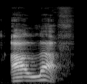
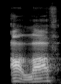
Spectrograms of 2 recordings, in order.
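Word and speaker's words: aleph: The first letter of the Hebrew alphabet is called alf, pronounced alaf, right? Alfaf. Not alaf. Alf, right? Alf. They call it simply alf.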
